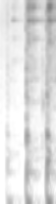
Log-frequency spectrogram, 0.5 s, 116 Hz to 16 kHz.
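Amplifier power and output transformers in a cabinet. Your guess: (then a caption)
Loose. Three low, dull taps on the transformers of a modded Marshall JMP 2203 amplifier produce short, boomy thuds with a slight rattle. The transformers are very rattly, which suggests they are loose, and the power transformer sits at a slight angle.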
